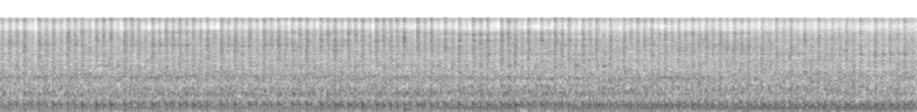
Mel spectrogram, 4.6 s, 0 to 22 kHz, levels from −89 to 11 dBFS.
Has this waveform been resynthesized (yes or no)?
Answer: yes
